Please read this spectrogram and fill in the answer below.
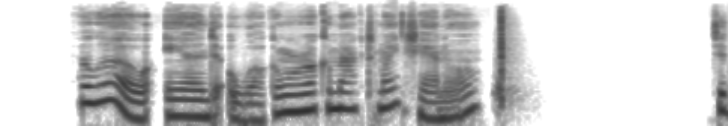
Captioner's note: golf hit sound effect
